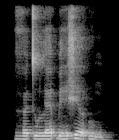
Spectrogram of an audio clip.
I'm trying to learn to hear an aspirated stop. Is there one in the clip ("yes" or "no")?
no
